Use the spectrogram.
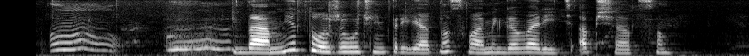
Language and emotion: Russian, positive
